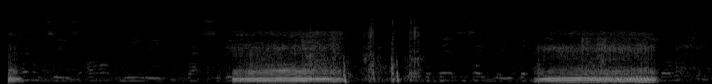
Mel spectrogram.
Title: snoring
